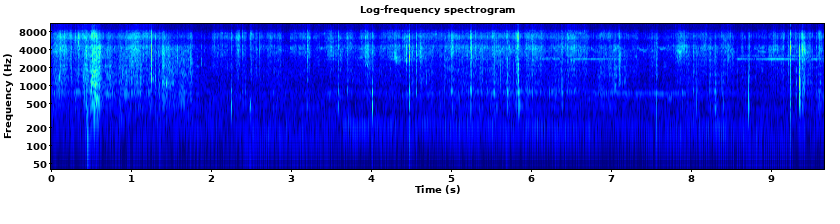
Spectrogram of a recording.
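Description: Gloved fingers squeeze and crumble a palm-sized solid chunk of dry cement over a blue bucket filled with cement powder, and dusty crumbs pour from the hands. A steady, low, gritty crunching runs throughout, broken by sharp, dry cracks and snaps scattered across the clip.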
